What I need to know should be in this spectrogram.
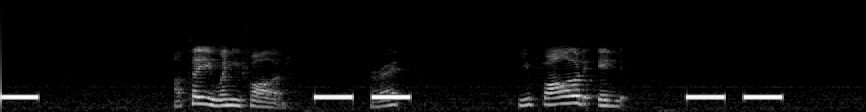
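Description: A phone beeps in short, steady tones.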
